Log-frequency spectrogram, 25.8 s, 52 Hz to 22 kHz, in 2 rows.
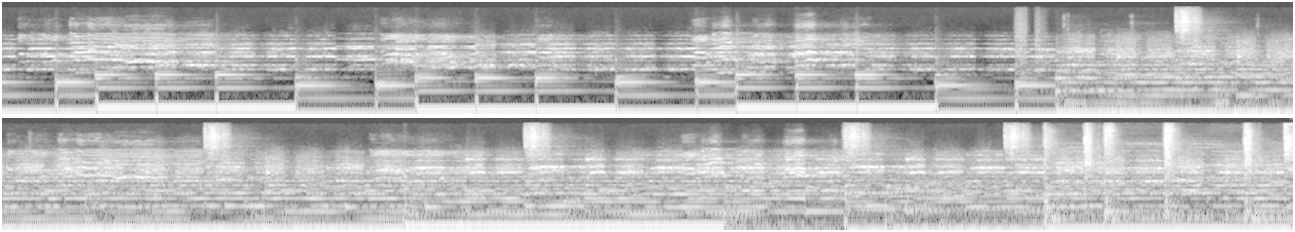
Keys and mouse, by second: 1.9 z, 2.5 z, 5.9-15.9 middle drag, 16.4-17.9 right drag, 17.9-19.9 drag, 19.9 x, 24.0 right click, 24.9 x.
